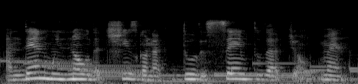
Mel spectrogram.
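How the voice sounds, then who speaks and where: A young student presents a prepared book review, earnest and careful, restarting a few times. Her voice is a little high, with fairly even intonation and a normal speed. The lo-fi recording makes her sound dull, with guitar music playing behind her.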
